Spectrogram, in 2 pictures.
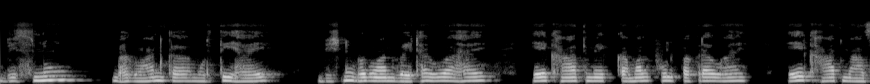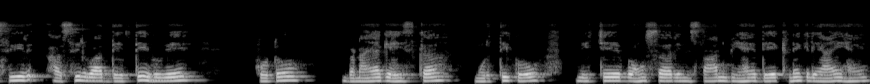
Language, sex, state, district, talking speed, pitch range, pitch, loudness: Hindi, male, Chhattisgarh, Balrampur, 150 wpm, 155-175 Hz, 165 Hz, -19 LUFS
